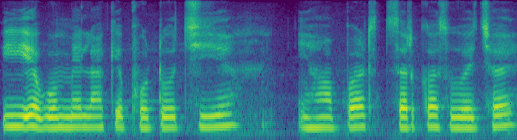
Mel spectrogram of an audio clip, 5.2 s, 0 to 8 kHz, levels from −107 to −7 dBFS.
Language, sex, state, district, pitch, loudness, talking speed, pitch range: Angika, female, Bihar, Begusarai, 185 Hz, -23 LUFS, 150 wpm, 180-190 Hz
